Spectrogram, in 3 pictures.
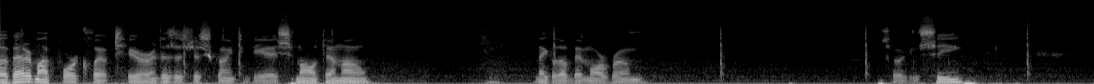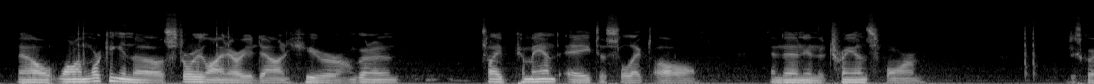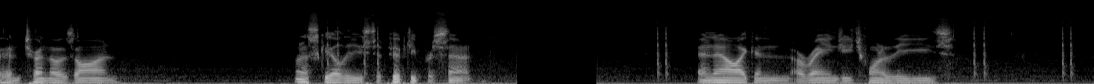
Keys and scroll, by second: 16.2 super+a, 25.8 Home.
